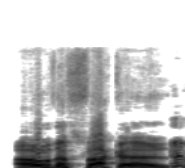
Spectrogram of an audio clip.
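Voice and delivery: sudden, high-pitched blurted-out shout. In a role-play scene, narrating their own action, then yelling out. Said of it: "And I just yell out".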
